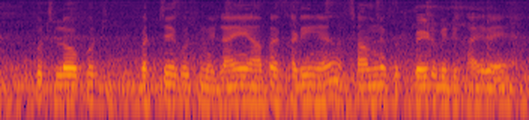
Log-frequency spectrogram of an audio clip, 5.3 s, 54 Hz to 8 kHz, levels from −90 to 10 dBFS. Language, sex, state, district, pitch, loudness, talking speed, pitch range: Hindi, male, Bihar, Darbhanga, 110 Hz, -23 LUFS, 190 wpm, 105-115 Hz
